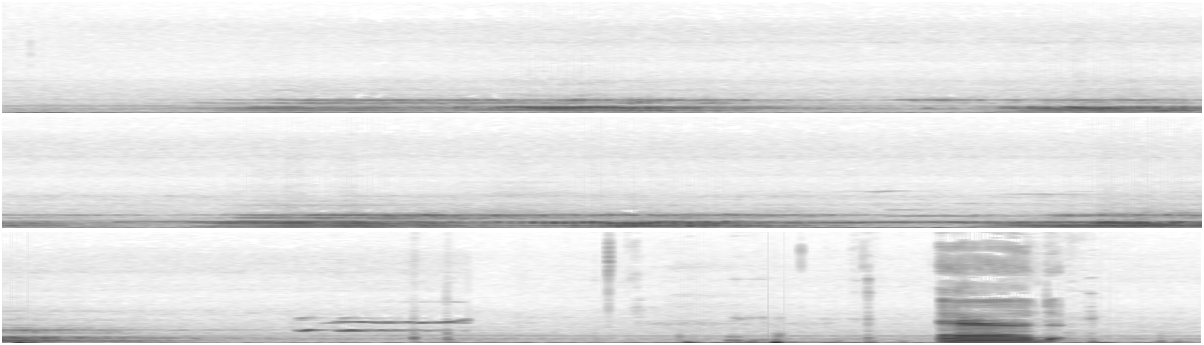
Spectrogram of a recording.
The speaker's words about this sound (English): And, and whales can also make kind of like very gentle growling sounds.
